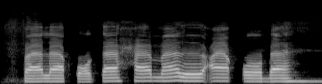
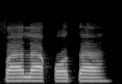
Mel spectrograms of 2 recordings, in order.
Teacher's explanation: Tapi falanya tipis ya. Masuk qafnya tebal, pantulannya tebal. Dan dia setelahnya langsung masuk ke tak setelah mantul. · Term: qalqalah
